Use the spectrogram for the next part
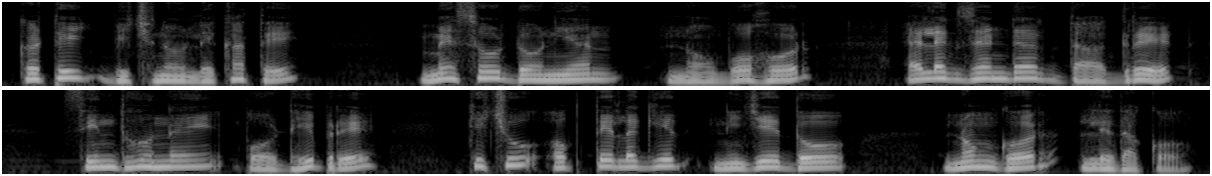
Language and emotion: Santali, neutral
